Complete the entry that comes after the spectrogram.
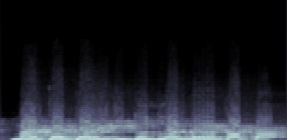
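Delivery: high, loud, slow pulpit proclamation; thundering high pulpit shout; preaching shout. Real, not acted. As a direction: proclaim it at full force.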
